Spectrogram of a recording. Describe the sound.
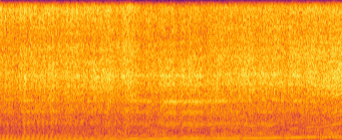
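A voice imitates a stressed, frantic bee with a loud, unbroken buzzing hum that climbs steadily in pitch over a couple of seconds, with no words spoken.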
